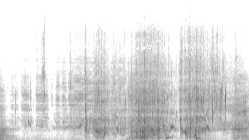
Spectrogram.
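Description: A small hooked golden perch (yellow belly) splashing and thrashing at the water's surface on a lure line, in an irregular run of splashes starting about a second and a half in.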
